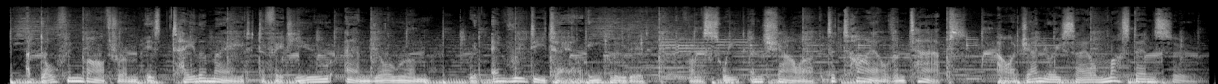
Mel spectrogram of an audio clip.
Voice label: Commercial; Dolphin bthrm; Vocal Point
